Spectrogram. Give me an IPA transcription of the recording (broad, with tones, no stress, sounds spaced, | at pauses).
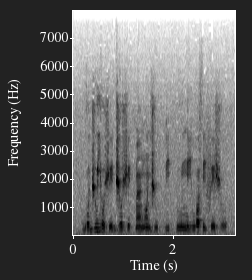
ɡ o˧ d͡ʒ u˦ j o˦˨ ʃ e˨ d͡ʒ o˧ ʃ e˨ k͡p ã˨ ɡ ɔ̃˧ d͡ʒ u˨ k͡p i˧ k͡p u˧ n i˦ w ɔ˦ s i˦˨ f e˧ ʃ o˨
